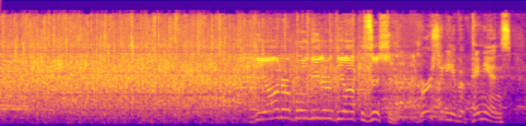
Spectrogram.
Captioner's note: some Applause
